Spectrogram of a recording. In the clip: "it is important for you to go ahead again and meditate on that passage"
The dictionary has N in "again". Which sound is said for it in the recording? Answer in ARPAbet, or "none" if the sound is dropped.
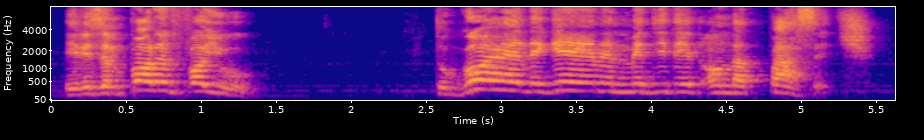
N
